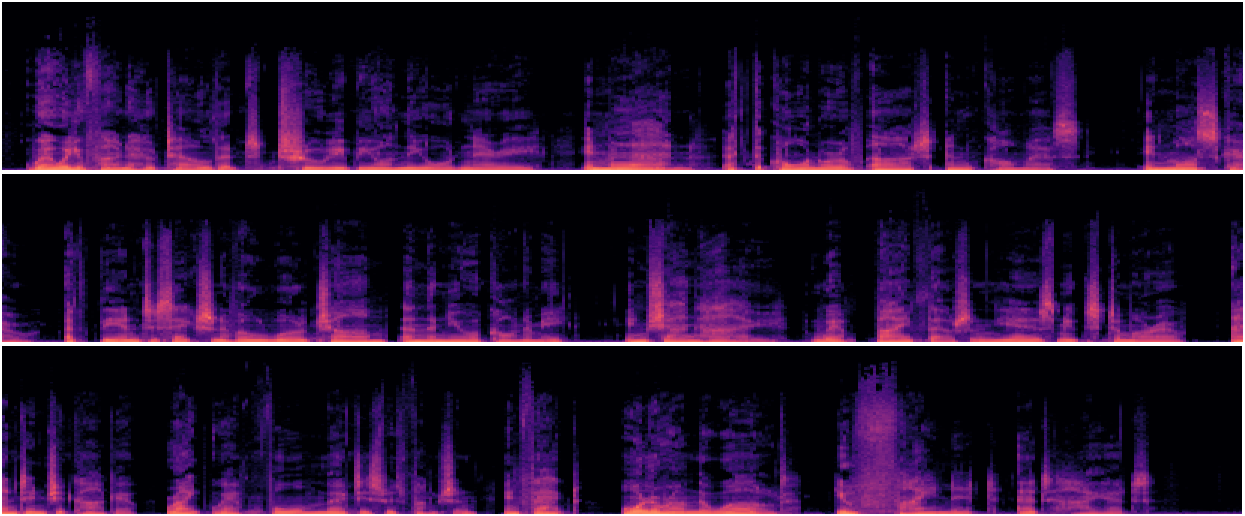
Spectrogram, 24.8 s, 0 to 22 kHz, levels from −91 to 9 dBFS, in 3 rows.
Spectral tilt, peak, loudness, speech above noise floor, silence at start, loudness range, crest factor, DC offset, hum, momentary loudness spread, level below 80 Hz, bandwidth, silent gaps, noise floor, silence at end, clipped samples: -6 dB/octave; -6 dBFS; -26 LUFS; 34 dB; 0.15 s; 4 LU; 20 dB; under 0.1%; none; 13 LU; -52 dBFS; 15 kHz; none; -59 dBFS; 0.65 s; under 0.1%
